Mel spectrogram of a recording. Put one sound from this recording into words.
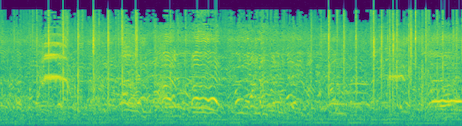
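Men whistle shrilly in a crowd.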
